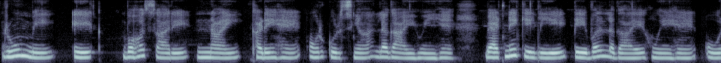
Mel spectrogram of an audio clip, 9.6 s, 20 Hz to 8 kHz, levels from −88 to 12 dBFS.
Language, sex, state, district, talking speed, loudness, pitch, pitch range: Hindi, female, Uttar Pradesh, Etah, 135 wpm, -15 LUFS, 200 Hz, 190-215 Hz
